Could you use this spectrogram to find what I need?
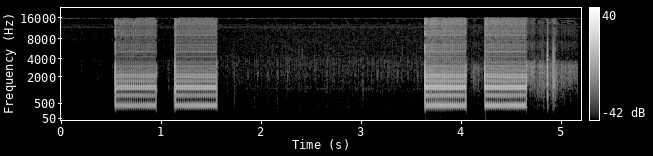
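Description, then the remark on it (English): A telephone rings on an outgoing call to the Ivy Dale Guest House to make a reservation: two double rings separated by a pause of quiet line hiss, each burst steady and loud. “phones a guest house to make a reservation.”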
